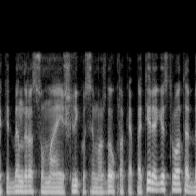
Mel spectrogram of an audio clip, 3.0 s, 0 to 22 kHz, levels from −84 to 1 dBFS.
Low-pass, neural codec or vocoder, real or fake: 7.2 kHz; codec, 16 kHz, 8 kbps, FunCodec, trained on Chinese and English, 25 frames a second; fake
